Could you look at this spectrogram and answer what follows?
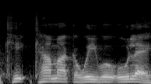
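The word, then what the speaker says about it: Kamakawiwoʻole: him, the guy called, I think it's Israel Kamenofsky. It's like a big Hawaiian dude that plays Somewhere Over the Rainbow. Israel Kamak Awiwo Ule.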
